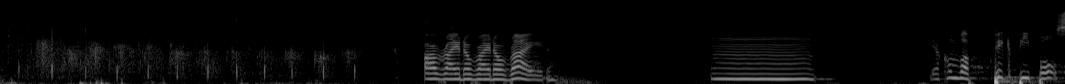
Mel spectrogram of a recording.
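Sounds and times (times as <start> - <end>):
audience applause: 0.0 - 3.8
speech: 4.3 - 5.6, 7.1 - 7.4, 9.6 - 10.6.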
